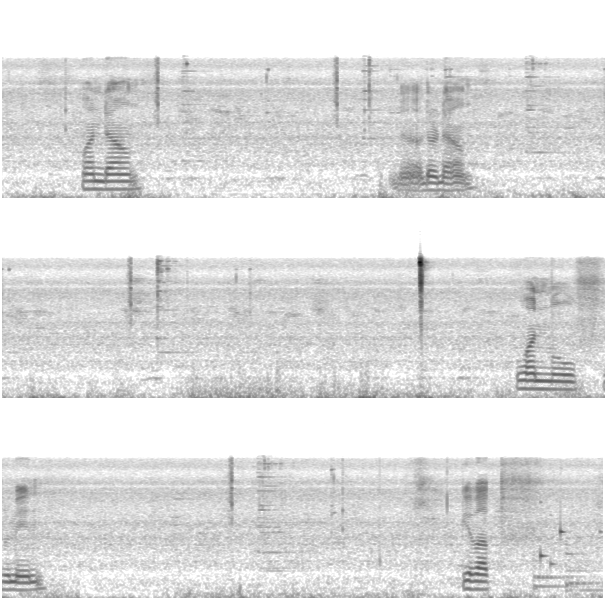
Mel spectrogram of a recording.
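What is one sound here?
Short musical chimes ring out as game pieces are matched.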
